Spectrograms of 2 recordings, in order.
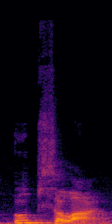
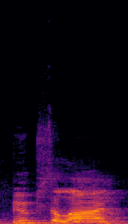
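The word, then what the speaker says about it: Ypsilon: pronunciation is the longest Y in German is pronounced oilon okay oilon is how we say the letter Y last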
